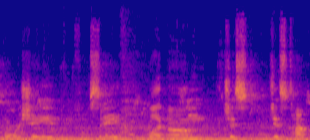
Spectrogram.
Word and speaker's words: Montrachet: But in my opinion, Côte de Beaune in regions that, if you see a label that says Montrachet, I pronounce it Montrachet and Francais, but just top of the line Chardonnay.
